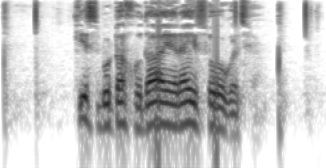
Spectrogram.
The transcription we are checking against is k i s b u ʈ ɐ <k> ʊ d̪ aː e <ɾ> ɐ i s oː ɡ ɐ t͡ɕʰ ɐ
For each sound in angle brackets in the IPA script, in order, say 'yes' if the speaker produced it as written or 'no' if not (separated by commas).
no, yes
